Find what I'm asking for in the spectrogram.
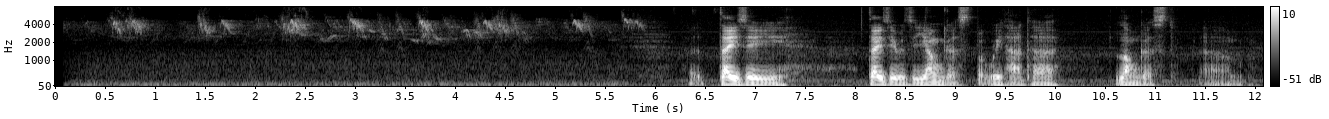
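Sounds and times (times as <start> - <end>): songbird chirping: 0.1 - 7.4.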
